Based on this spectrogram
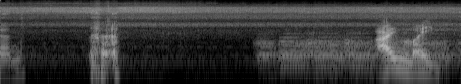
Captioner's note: chuckling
